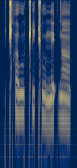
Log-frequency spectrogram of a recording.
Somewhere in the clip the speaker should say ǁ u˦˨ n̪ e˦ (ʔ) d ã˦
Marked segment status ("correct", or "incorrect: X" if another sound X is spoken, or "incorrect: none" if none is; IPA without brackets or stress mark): correct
